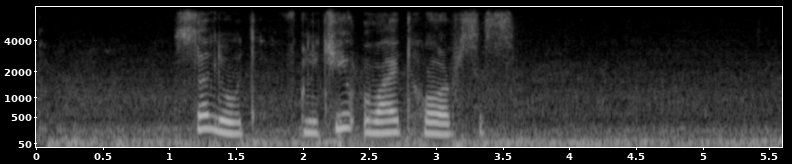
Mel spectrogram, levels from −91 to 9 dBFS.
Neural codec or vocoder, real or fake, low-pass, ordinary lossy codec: codec, 16 kHz, 16 kbps, FunCodec, trained on LibriTTS, 50 frames a second; fake; 7.2 kHz; Opus, 24 kbps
